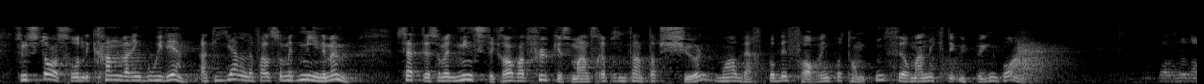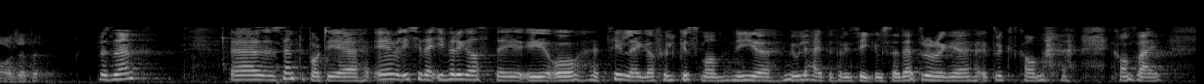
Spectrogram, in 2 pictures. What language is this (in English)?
Norwegian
